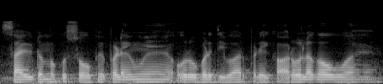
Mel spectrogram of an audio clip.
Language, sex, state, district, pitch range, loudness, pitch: Hindi, male, Uttar Pradesh, Shamli, 110-115 Hz, -19 LUFS, 115 Hz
